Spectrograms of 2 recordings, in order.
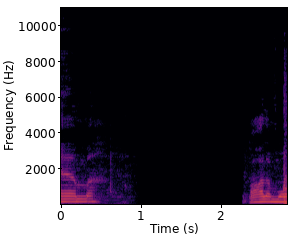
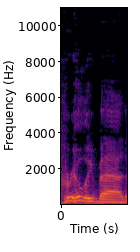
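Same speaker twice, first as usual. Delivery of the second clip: much louder, laughing through the words; 11 dB louder, slower than usual. Real, not acted. Player hears the sun news, laughs loudly. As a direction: crack up at how bad it is.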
